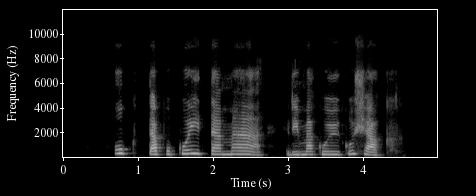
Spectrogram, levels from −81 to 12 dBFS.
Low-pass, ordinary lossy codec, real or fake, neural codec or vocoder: 7.2 kHz; Opus, 24 kbps; real; none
